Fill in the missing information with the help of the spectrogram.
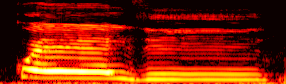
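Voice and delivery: loud, drawn-out "crazy"; exaggerated crazy. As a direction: belt the word out, stretched long.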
